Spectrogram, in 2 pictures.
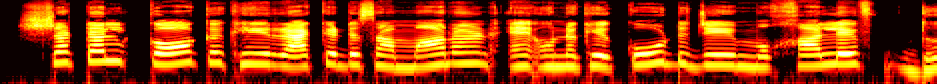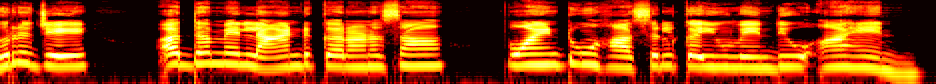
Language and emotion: Sindhi, neutral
